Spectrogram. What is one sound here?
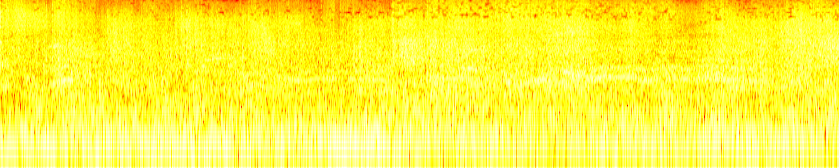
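A flamethrower roars steadily in a video game.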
